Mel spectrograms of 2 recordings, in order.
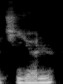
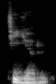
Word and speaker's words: tilleul: à un couvert de tilleul mot que Madame vaet quoique nî de Conflant on prononce obstinément tigul malgré les observations grammaticales de ces hautes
